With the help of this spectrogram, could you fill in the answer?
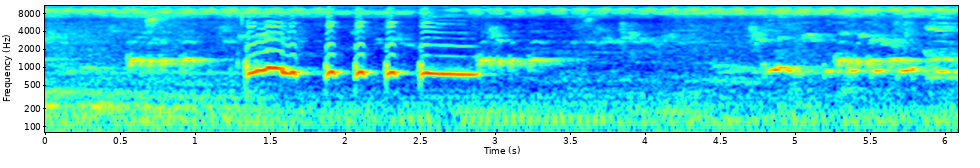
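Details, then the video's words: Singing Bangkok-type zebra dove whose 'ngerot' bekur is said to goad other doves into calling: a rising first coo, three rapid clipped notes and a prolonged final tone, surrounded by quieter dove phrases answering in the background. "Suara PERKUTUT Bangkok Gacor NGEROT super BEKUR ini paling pintar membuat Kutut Lain BUNYI emosi"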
